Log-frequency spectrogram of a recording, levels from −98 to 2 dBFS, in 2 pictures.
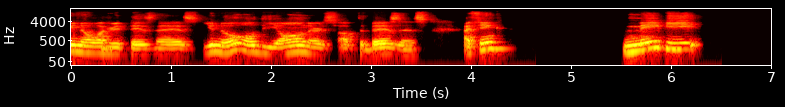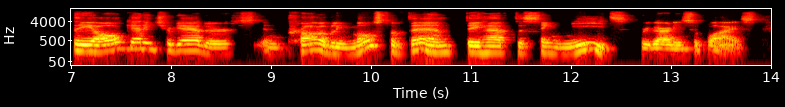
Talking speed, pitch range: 145 wpm, 115-165 Hz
